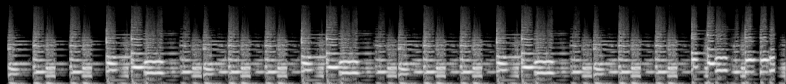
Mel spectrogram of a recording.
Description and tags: Hype Crowd
Something 2 Get The cROWD HypEd.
